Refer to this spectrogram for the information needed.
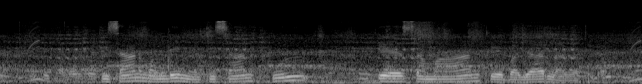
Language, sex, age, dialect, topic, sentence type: Bhojpuri, male, 18-24, Southern / Standard, agriculture, statement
